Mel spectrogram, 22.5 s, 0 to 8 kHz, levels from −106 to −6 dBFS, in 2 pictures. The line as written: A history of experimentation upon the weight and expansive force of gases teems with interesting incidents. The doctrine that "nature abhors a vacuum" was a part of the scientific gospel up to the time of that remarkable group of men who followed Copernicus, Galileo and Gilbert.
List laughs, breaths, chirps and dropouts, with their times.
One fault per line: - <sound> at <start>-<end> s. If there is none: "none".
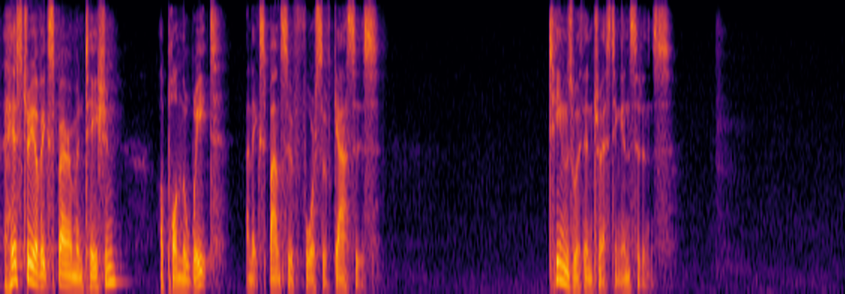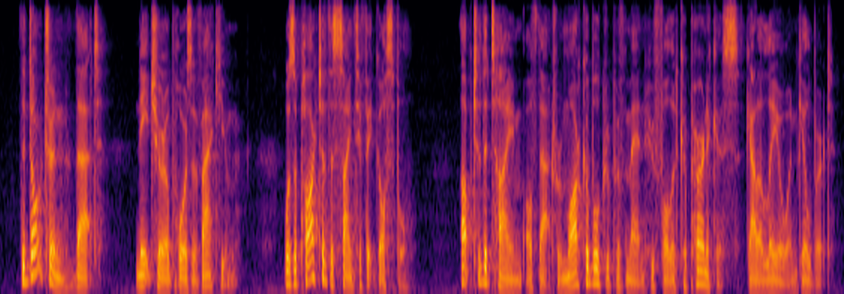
none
